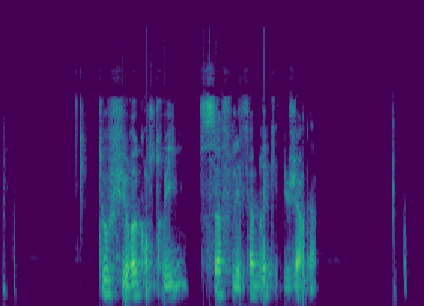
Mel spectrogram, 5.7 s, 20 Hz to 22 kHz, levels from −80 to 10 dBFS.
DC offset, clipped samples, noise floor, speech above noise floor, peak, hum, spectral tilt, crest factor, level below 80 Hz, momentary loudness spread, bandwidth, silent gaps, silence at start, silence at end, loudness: under 0.1%; under 0.1%; under -90 dBFS; over 69 dB; -2 dBFS; none; -3.5 dB/octave; 22 dB; -56 dBFS; 17 LU; 15.5 kHz; none; 0 s; 0.25 s; -22 LUFS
